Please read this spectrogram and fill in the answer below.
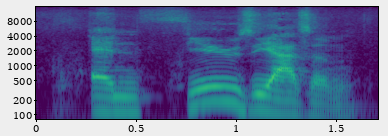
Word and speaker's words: enthusiasm: Some people might say enthusiasm, but if you want to pronounce it really rich and really sophisticated, more sophisticated, you would say enthusiasm, enthusiasm. And making that thew sound can be slightly challenging for some learners.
